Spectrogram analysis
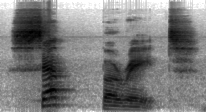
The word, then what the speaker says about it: separate: and adjective okay the first one is separate separate three syllables the middle one is the schwa right separate okay so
